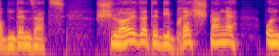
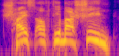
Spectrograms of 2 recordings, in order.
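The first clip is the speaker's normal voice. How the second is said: higher, louder curt retort; blunt dismissal; 7 semitones higher, 4 dB louder than usual. A narrator's reading. Jones cutting off Nick, blunt retort. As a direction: cut him off hard. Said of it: "sagte Jones".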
